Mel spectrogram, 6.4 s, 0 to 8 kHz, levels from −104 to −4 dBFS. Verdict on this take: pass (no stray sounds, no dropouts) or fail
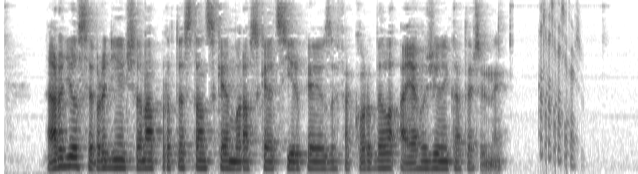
fail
